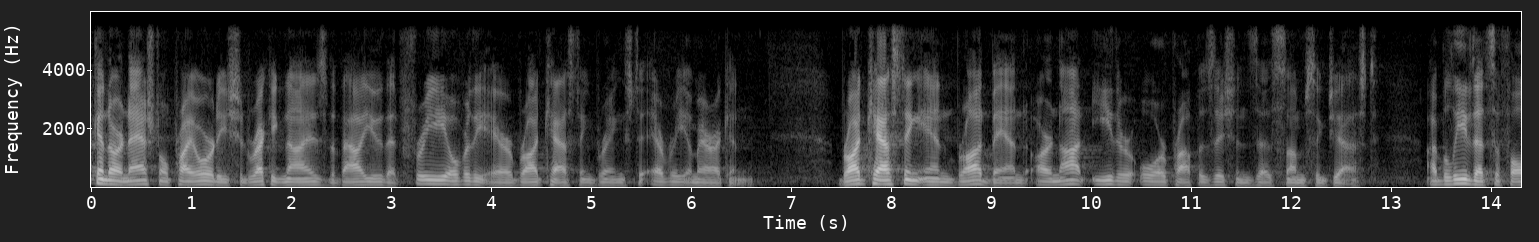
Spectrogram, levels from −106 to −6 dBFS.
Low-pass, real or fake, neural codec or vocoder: 5.4 kHz; real; none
